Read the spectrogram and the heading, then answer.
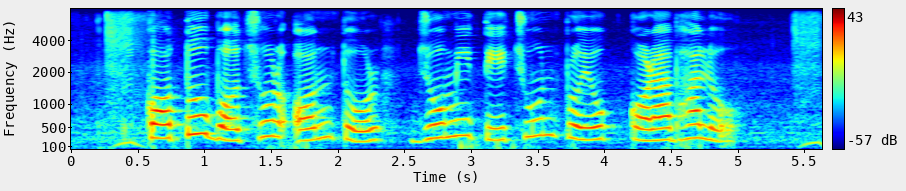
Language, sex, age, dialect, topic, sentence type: Bengali, female, 25-30, Standard Colloquial, agriculture, question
